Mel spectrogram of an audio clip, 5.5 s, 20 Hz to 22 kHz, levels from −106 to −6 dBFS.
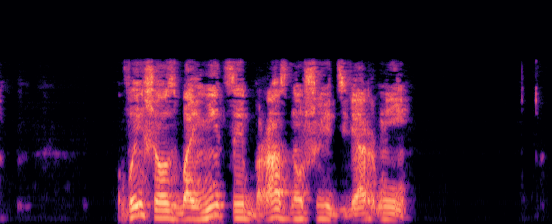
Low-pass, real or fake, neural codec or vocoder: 7.2 kHz; fake; codec, 16 kHz, 16 kbps, FreqCodec, larger model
